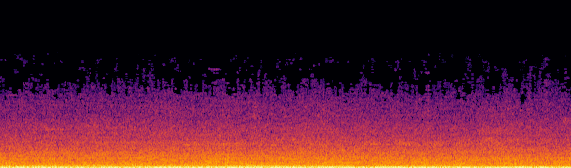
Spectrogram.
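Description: Diesel-electric locomotive's engine running in a steady low rumble as the locomotive creeps up to couple onto the passenger carriages during shunting.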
